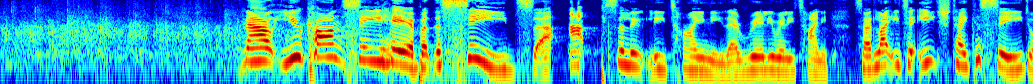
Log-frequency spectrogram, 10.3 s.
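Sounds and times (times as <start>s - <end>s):
audience clapping: 0.0s - 3.8s
speech: 2.4s - 10.3s.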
